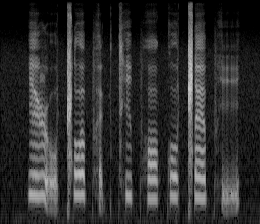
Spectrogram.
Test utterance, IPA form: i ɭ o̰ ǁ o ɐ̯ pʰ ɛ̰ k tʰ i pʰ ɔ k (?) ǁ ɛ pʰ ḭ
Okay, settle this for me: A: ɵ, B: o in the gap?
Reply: B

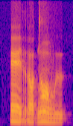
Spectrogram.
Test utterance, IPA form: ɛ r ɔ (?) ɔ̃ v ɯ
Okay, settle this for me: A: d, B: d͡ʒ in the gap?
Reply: A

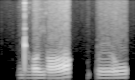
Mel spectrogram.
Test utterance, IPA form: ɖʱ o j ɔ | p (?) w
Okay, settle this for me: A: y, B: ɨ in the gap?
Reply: B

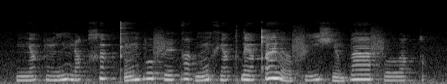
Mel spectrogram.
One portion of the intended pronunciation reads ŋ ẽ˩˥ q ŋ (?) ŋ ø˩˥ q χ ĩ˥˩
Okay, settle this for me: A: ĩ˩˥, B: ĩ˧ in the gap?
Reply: A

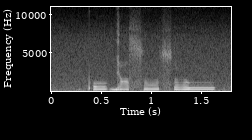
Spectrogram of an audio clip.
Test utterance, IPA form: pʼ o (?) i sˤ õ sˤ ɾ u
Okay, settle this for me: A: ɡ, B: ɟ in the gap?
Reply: A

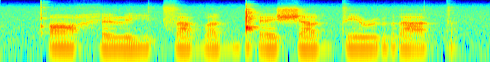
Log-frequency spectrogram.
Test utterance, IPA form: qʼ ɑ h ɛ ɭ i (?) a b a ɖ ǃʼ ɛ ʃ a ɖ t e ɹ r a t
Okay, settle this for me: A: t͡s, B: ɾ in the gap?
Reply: A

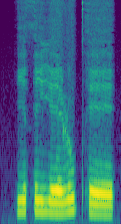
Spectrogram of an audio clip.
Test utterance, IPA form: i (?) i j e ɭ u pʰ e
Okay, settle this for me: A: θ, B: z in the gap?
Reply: A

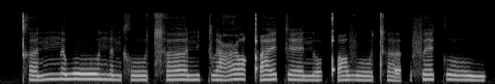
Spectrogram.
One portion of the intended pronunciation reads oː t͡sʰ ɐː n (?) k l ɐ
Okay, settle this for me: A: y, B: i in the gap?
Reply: B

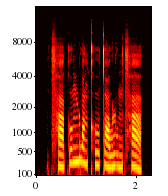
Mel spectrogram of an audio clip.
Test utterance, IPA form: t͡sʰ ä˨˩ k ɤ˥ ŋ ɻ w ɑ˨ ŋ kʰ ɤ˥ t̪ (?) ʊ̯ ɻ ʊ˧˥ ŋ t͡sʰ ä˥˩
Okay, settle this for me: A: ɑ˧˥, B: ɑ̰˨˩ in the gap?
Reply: A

